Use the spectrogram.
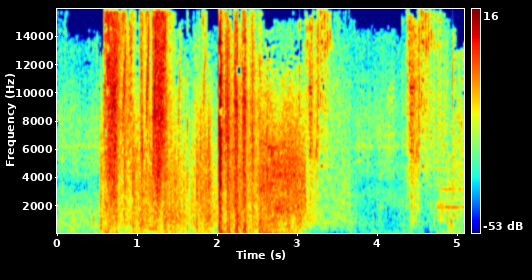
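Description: Rapid gunfire in the video game Apex Legends during a ranked firefight in rocky cover, a dense volley of close, sharp shots peaking in a hard staccato burst midway, then fading to quieter scattered sounds.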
